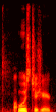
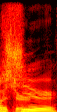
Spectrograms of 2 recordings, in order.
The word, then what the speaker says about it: Worcestershire: Okay, it says the first syllable is woo. Woo! So there's no R there.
